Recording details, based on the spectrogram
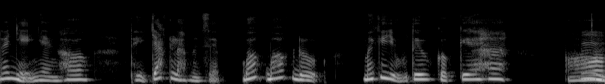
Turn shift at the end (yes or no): yes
